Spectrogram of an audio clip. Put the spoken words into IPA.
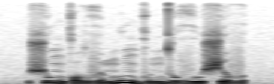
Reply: ʃu˧ŋɡo˨lˠ vʏ˨mu˦ŋɡu˨ ndu˦vu˧ʃə˦˨v

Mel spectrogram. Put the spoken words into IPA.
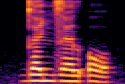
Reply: d̪æɲzælʔɔ

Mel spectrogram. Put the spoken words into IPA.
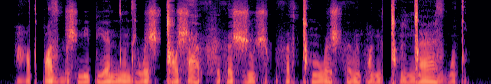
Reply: ɦɑtˤpʌzbəʃ mʲæpʲɛːndũ diwə˞ʃǀɔʃʕʌθ fɪθə˞ʃʒũʃ | θʌθǀʰũwə˞ʃθə ðə̃pɑŋəǀʰũ ŋ͡ǀæːzbũtˤ

